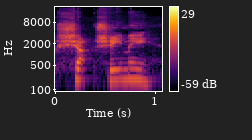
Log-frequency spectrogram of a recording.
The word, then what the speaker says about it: Shutshimi: It's spelt Shutshimi, but it's pronounced Shutshimi. It's an Xbox Live indie game.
